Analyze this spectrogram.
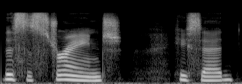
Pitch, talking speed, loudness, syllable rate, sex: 200 Hz, 125 wpm, -17 LUFS, 3.2 syllables/s, female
